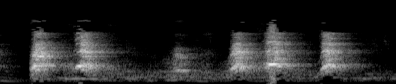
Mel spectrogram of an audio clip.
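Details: An Italian Greyhound gives a run of sharp, high barks at Moses on the TV during The Ten Commandments, while a person talks softly nearby.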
